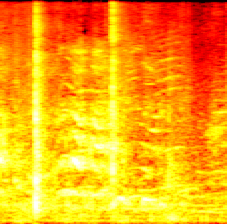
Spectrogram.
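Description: Indistinct voices of people in a room, with a sharp click about a third of a second in and a fainter one about a second in.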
